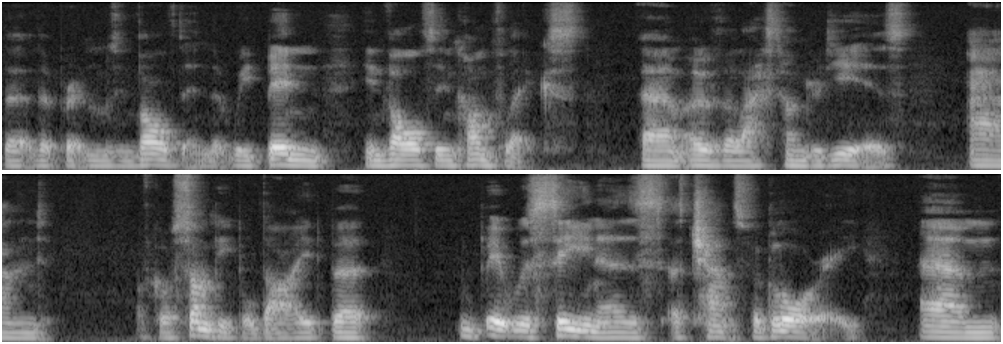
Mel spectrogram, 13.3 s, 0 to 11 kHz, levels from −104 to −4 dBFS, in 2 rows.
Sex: male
